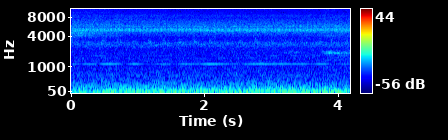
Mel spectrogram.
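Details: Steady high-pitched cicada drone, loud outdoors beside swaying flowers, continuous and unchanging, over a heavy low rumble of distant background noise with a faint sustained whine beneath.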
